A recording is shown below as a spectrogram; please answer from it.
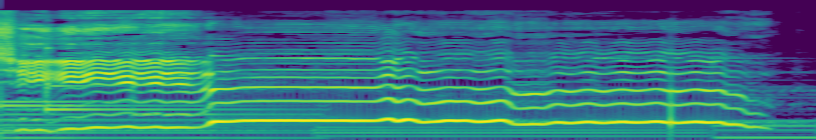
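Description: A woman singing a long held note with vibrato, stepping up to a higher pitch about a second in and sliding down near the end, over sustained electronic keyboard chords and bass.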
